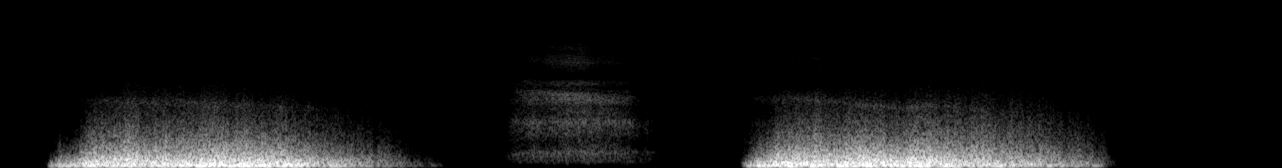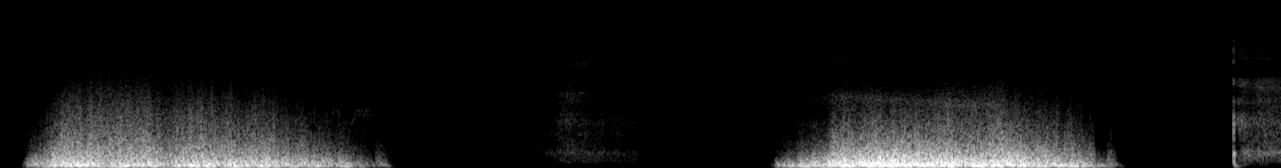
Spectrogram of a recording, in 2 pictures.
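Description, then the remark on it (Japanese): Slow, heavy exhaled breaths from a girl right against the microphone, four long breathy gusts in a steady rhythm, each lasting a few seconds with quiet pauses and faint soft sounds between them. “女の子の吐息、いっぱい堪能してね。”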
